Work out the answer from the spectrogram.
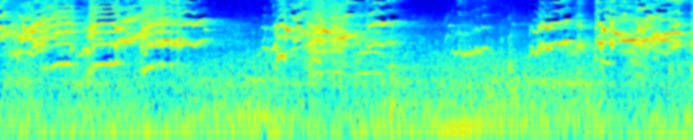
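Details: Rainbow lorikeets in a garden in Donvale, Australia: harsh, screechy squawks and shrill chattering in several bursts with short quieter gaps, over a steady background hiss.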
